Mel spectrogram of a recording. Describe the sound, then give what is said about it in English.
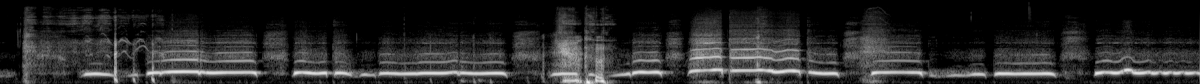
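A hand flute whistled through cupped hands plays a halting tune of hollow, hooting sustained notes, fairly loud, with short breathy puffs and pauses between phrases. “I'm just glad that you hung on to that, the joy of an 11-year-old boy that gets from playing the hand flute.”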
